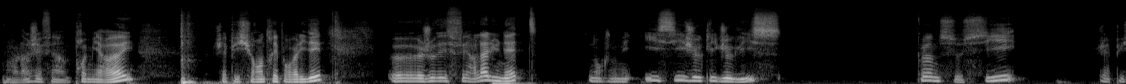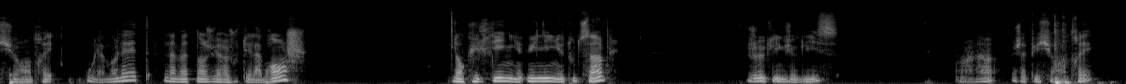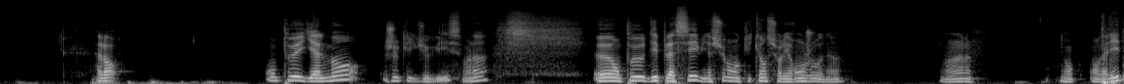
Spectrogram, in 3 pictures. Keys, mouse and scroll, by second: 1.8 Return, 6.5-10.1 drag, 12.0 click, 16.9 click, 18.7-20.7 drag, 21.9 Return, 24.1 ctrl+z, 26.5-28.0 drag, 29.2-31.0 drag, 31.1-33.6 drag, 33.6 Return.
